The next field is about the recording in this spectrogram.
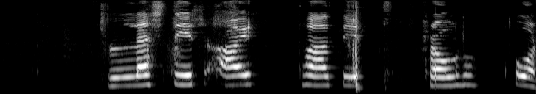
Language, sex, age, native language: Icelandic, male, 10, Icelandic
